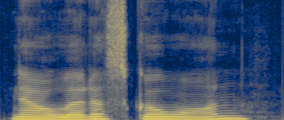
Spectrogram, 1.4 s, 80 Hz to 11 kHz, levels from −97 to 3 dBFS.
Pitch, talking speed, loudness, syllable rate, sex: 205 Hz, 210 wpm, -15 LUFS, 4.2 syllables/s, female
